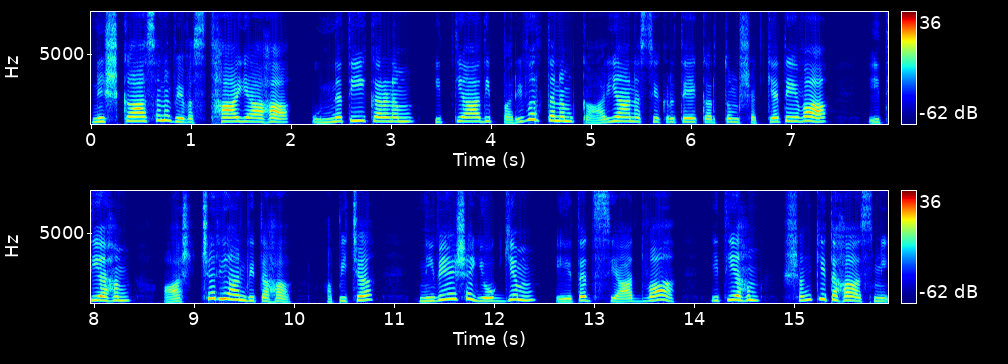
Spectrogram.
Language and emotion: Sanskrit, fearful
